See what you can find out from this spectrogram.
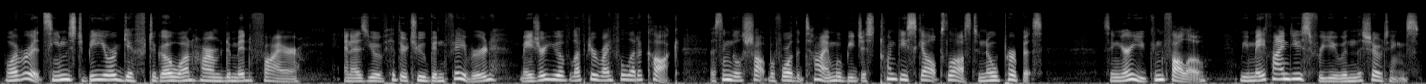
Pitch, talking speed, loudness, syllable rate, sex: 185 Hz, 225 wpm, -17 LUFS, 6.2 syllables/s, female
